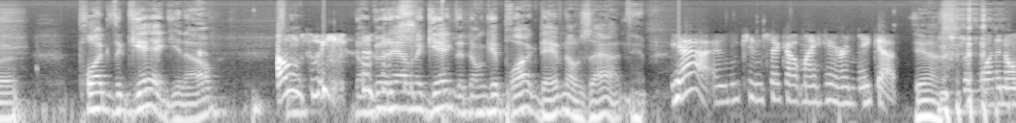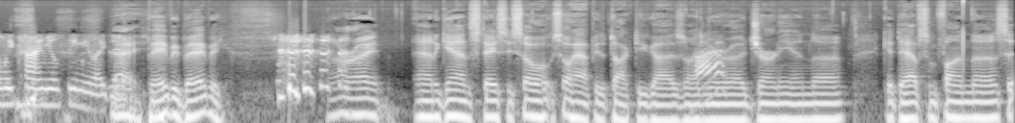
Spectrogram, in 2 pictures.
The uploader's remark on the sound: By phone doing the loop.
